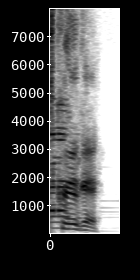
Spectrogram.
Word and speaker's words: Kroeger: It's Kroeger. It's Kroeger. We left the umlaut off, when the grandparents came over from Germany, so it's Herr Kruger, yeah.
